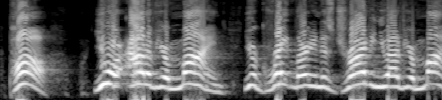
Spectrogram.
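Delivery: very loud, high-pitched yell. Reading Festus interrupting Paul's defense, yelling. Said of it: "I had to yell it".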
